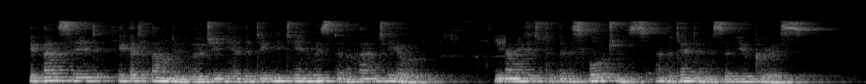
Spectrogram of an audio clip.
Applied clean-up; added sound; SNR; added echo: neural separator model SepFormer DNS4.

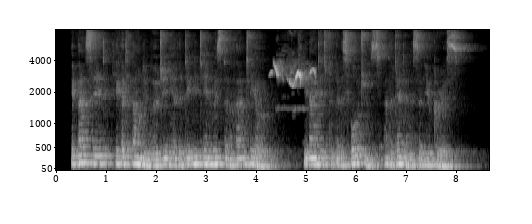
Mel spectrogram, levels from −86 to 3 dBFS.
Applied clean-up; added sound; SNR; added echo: none; Bird; 4 dB; reverberation time 0.9 s.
